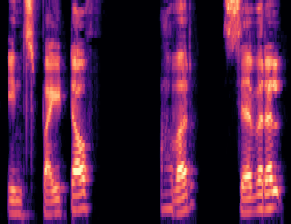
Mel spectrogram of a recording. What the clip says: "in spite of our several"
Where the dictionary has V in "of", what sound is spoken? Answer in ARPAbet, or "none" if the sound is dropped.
V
